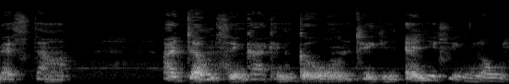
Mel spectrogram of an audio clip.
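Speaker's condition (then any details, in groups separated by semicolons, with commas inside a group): Facial palsy; can barely hear own speech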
